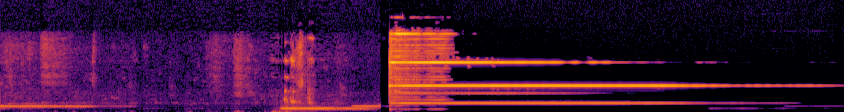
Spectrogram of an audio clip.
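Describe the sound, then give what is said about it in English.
A single meditation chime is struck at the end of a guided loving-kindness meditation, ringing out bright and clear with a long shimmering sustain that slowly fades over several seconds. Faint, muffled sounds come just before the strike. “Allowing the sound of the chime to call you back to wherever you may be, perhaps looking around, opening the eyes, re-engaging with whatever setting you're in, continuing to feel love and kindness, calm, safe, and secure.”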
